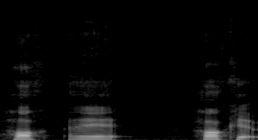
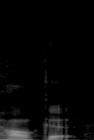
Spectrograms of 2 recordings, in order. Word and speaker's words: Halkett: All the Livingston fans got annoyed at me because I used to call him Hockett rather than Halkett. He's got an L in it, which I forgot, and I will spell it wrong on Twitter as well.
